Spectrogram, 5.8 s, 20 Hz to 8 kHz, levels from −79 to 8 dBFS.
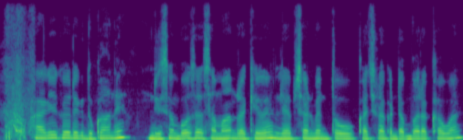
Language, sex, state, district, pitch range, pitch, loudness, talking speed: Hindi, male, Chhattisgarh, Sukma, 140-155 Hz, 145 Hz, -12 LUFS, 240 wpm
